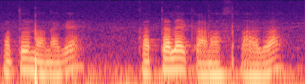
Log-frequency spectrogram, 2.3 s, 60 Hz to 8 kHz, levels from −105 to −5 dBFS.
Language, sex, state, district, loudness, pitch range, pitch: Kannada, male, Karnataka, Bangalore, -20 LUFS, 100-130 Hz, 115 Hz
